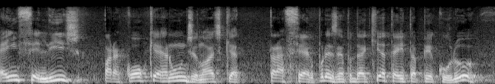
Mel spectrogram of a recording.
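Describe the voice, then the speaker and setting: Over noticeable background noise, the speaker keeps a moderate pace, with lively intonation and very even loudness. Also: man, fairly high pitch for a man. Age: 60s. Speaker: political candidate and pastor. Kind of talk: TV interview.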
